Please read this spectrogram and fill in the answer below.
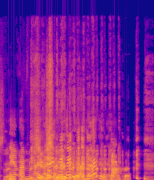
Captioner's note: laughter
